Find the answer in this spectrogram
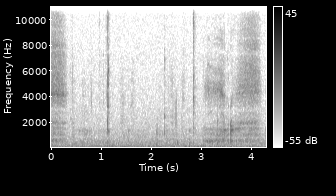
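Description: Close-miked chewing and mouth sounds of people eating by hand, with a few soft sharp clicks.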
